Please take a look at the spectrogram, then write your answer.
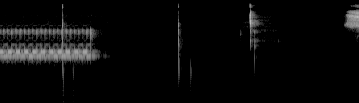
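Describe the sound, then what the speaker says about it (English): A telephone rings once for about a second, a bright electronic two-tone trill, followed by a few handset clicks and quiet pauses, then a brief electronic tone at the end. "Pardon me, we have a phone call coming in here."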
